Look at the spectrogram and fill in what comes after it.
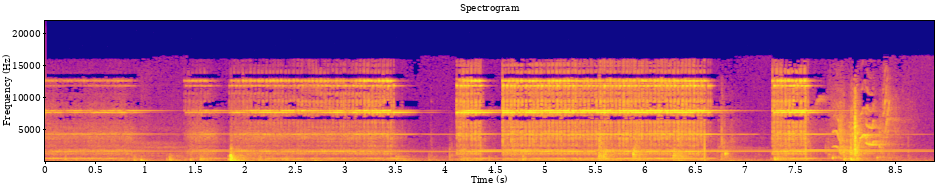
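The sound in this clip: A telephone bell rings in repeated bright, buzzing bursts separated by short pauses, loud and insistent with a steady metallic tone.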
